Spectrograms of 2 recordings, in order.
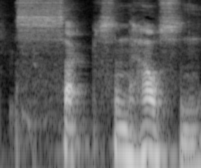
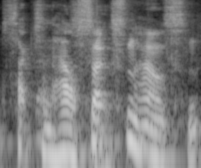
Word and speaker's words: Sachsenhausen: Sachsenhausen. Sachsenhausen.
